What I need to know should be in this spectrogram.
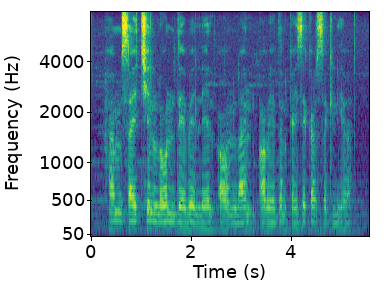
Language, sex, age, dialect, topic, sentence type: Magahi, male, 18-24, Western, banking, question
